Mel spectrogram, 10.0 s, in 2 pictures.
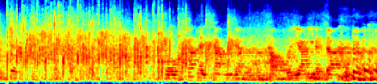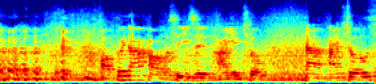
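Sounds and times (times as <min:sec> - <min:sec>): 
audience applause: 0:00.0 - 0:03.2
speech: 0:02.3 - 0:10.0
laughter: 0:04.4 - 0:06.4.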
